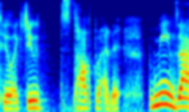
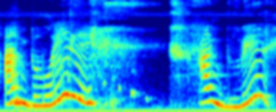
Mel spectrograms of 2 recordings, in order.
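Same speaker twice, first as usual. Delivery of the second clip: whiny pleading; 7 semitones higher, 6 dB quieter, much slower than usual. Retold or imitated. Friend repeats the plea again.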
